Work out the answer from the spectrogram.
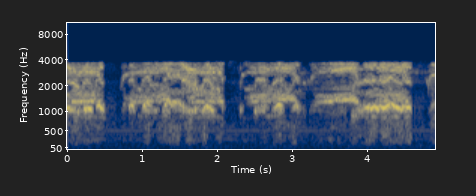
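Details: Kawęczyn peregrine falcon nest on 3 June 2022 while the mother brings breakfast: loud, screechy, wavering calls in three bursts of roughly one and a half seconds, separated by brief silences.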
